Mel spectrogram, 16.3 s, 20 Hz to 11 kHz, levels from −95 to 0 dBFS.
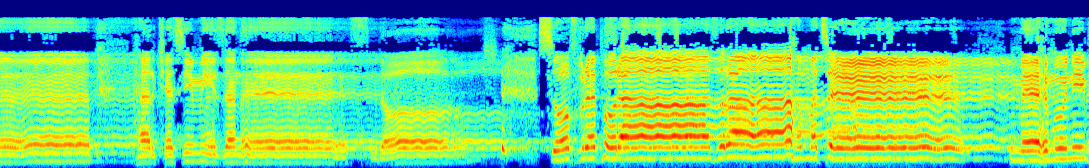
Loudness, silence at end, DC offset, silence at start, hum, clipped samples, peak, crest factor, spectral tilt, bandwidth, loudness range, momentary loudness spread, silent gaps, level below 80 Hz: -16 LUFS; 0 s; under 0.1%; 0 s; none; under 0.1%; 0 dBFS; 18 dB; -1 dB/octave; 8 kHz; 11 LU; 17 LU; none; -74 dBFS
